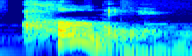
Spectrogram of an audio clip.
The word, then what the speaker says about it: kernel: It's pronounced kernel, kernel. Yeah, you heard it right. It's the same exact sound as the word kernel. Like a popcorn kernel.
